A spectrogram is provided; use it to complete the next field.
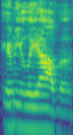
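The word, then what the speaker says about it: Iamaleava: Like when you see guys like Nico Emiliava, that's how you pronounce his name, Eddie Emiliava.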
